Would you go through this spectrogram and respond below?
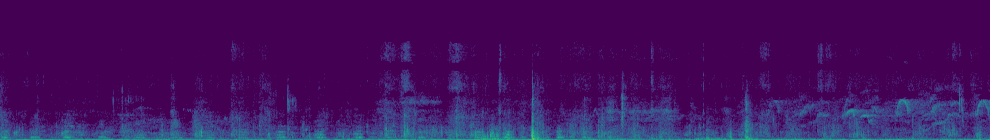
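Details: Golden Retriever outdoors in Kiribata, Japan, keeping watch while passion fruit flowers are hand-pollinated. It pants steadily in rapid breathy puffs, about two or three a second, with soft rustling and a low background hum.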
